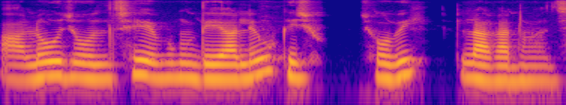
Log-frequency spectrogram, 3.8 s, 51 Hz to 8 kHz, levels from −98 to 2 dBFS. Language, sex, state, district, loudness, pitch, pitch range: Bengali, female, West Bengal, Purulia, -20 LUFS, 190 Hz, 180-205 Hz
